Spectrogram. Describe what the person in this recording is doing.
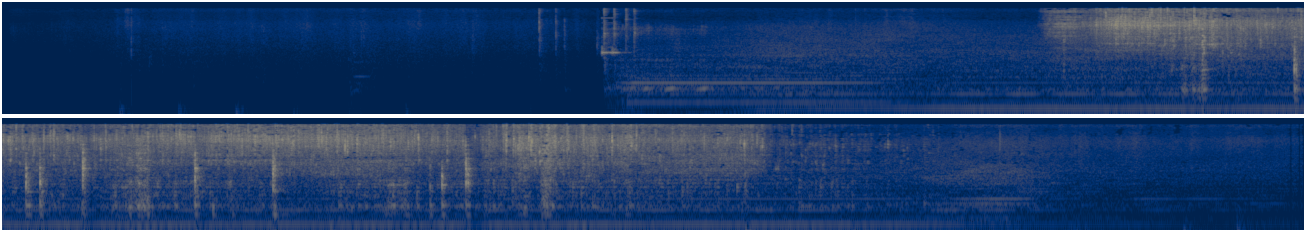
I walked into the kitchen, turned on a microwave and proceeded to wash a plate in the sink with running water, before leaving the kitchen.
